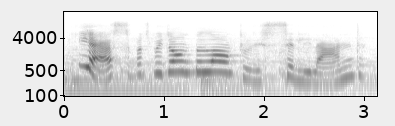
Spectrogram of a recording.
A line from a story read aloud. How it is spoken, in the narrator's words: said Joe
